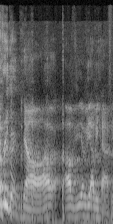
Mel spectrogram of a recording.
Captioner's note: laughing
